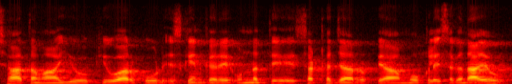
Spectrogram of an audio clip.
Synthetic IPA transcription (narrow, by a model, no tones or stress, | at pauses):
t͡ɕʰaːt̪ɐʋ̤ãɪɦokjuːaːɾkoːɾɖɪ̰skeːnkɐɾeʔʊnə̆t̪esɐʈʰɦɐzaːɾːʊpijamoːklesɐɡʱə̃nd̪aːɦijoː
